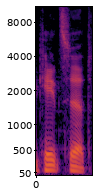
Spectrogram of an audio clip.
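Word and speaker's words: Cait Sith: They did say Kate Sith for Final Fantasy VII Rebirth, though. Official Square Enix pronunciation.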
